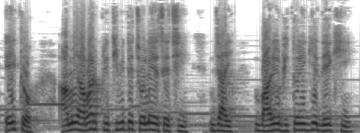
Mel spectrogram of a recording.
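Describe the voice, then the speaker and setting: A drunken cartoon husband, voiced by a man speaks in a fairly high voice, gruff and demanding one moment and desperately pleading the next. Music plays softly behind him. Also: steady tone, moderate pace, close to an everyday voice. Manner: demanding and gruff with his wife, pleading with God. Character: drunken husband, male, bullying then repentant.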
